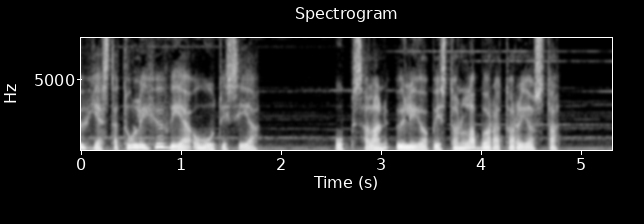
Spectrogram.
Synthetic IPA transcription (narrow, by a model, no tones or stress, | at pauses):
yhjest̪æt̪ulihyʋiæʔuːt̪isiɑ | upsɑlɑnylio̞pist̪o̞nlɑbo̞ɾʔɑt̪o̞ɾio̞st̪ɑ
